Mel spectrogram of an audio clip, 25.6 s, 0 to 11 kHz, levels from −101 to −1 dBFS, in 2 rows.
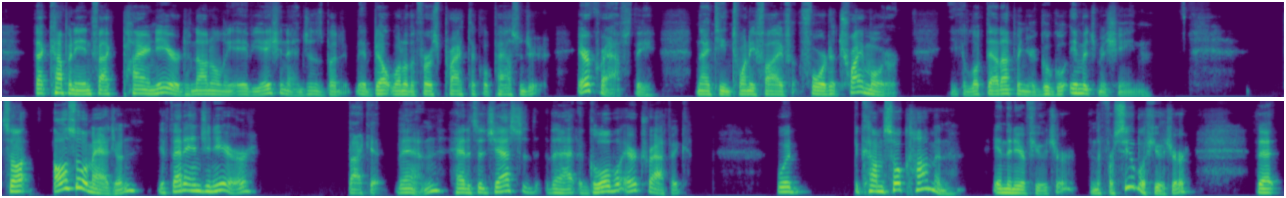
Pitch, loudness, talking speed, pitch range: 135 Hz, -25 LUFS, 145 wpm, 115-180 Hz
